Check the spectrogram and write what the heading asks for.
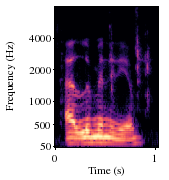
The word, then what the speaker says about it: aluminium: Aluminium. It's aluminum. No, just aluminium. Aluminium. If you, I mean, write the word out and check the letters. It definitely says aluminium.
